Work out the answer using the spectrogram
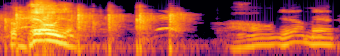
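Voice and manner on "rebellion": loud, rising preacher's climax; full-force preaching. Acted. Pastor preaching loudly to his church. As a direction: preach it hard to the congregation.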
